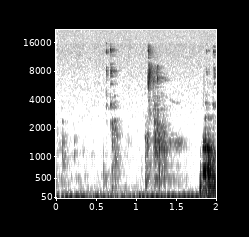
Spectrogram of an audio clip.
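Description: Faint computer mouse clicks, two or three of them within about half a second, as a computer is navigated.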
